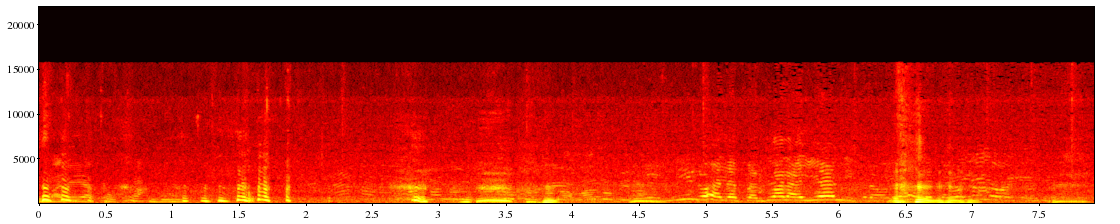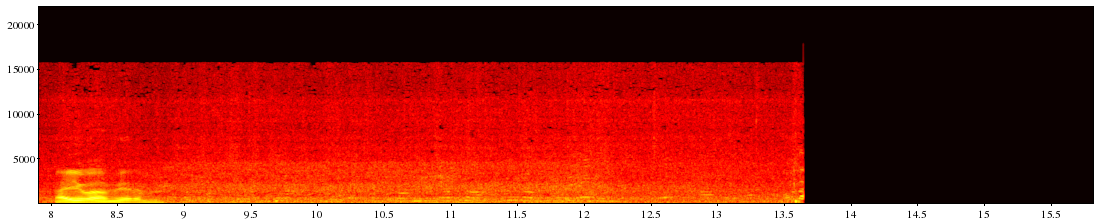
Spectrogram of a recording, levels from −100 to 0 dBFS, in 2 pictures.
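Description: At 13.65 s the sound stops abruptly, mid-flow, and never returns. This is an audio dropout to silence. The gap runs about 2.2 s, to the very end of the clip. It is pure silence, with no room tone or noise floor underneath. The input was likely lost, through a disconnection, a failed link or a mute, while the recorder kept writing silence. Whatever followed that moment is gone.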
